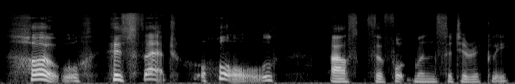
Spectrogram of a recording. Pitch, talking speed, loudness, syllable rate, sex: 155 Hz, 95 wpm, -21 LUFS, 3.8 syllables/s, male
